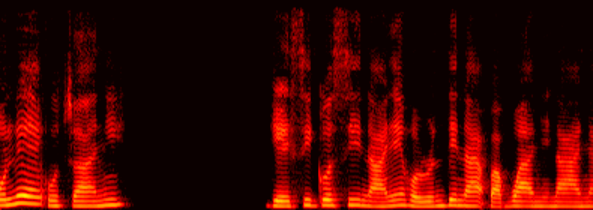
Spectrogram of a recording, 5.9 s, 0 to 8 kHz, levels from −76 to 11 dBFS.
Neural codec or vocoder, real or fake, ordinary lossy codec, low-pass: codec, 16 kHz, 1 kbps, FunCodec, trained on LibriTTS, 50 frames a second; fake; none; none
